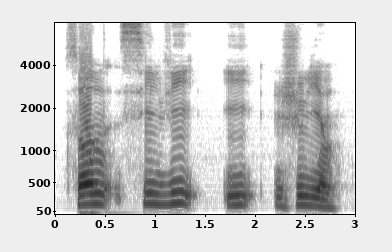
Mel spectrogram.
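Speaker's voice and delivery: Son Sylvie y Julien said slowly and clearly; slow translation. Shown as a demonstration. Teacher translating the French line, slowly. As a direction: lay out each word of Son Sylvie y Julien. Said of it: "Ce sont Sylvie et Julien".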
